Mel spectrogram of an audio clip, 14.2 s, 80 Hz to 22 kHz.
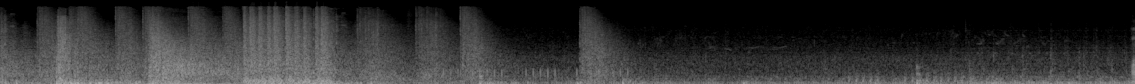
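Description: A .50 caliber machine gun opens up in a WWII Normandy farmhouse fight in Combat Mission, firing loud, sharp bursts over the first several seconds. A lone later burst follows, then the shooting fades into a low, wind-like rumble.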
